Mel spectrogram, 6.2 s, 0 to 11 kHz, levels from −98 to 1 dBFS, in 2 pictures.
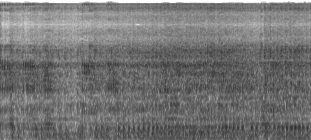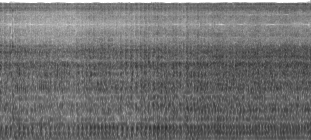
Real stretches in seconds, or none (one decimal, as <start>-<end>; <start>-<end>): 0.0-5.3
